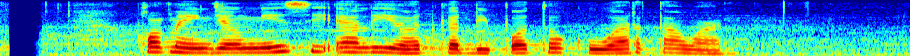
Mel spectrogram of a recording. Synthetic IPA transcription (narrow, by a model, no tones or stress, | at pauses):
kɔmɛŋd͡ʒɨŋmisiʔɛliɔt̪̚kərdipɔt̪ɔkuwart̪awan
